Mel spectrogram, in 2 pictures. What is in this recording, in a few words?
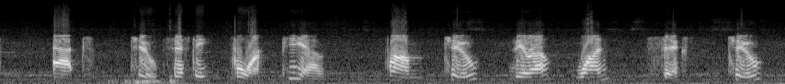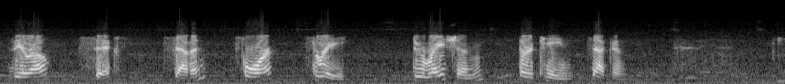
Tech Call Scam Voice Mail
